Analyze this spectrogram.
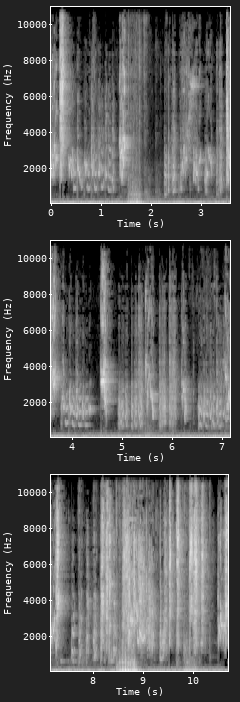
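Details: Pet budgies chirping and chattering: rapid scratchy warbles and squeaky chirps mixed with louder squawks, plus a couple of low thumps or bumps near the end.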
